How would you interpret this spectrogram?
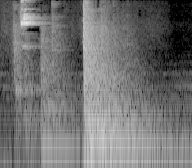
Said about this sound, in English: Dropping the large metal hatch, sealing us away from the thing approaching. After a few seconds, the door rang with a loud thud, and then another. We all jumped with each hit.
